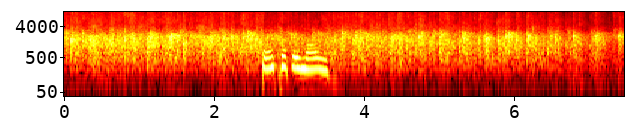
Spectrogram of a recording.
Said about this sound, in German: Begrüße bitte mit einem herzlichen Applaus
